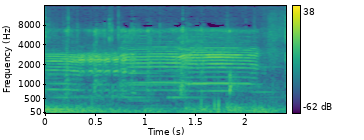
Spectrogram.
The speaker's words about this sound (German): Aber es war nur ein schwarzes Schaf.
